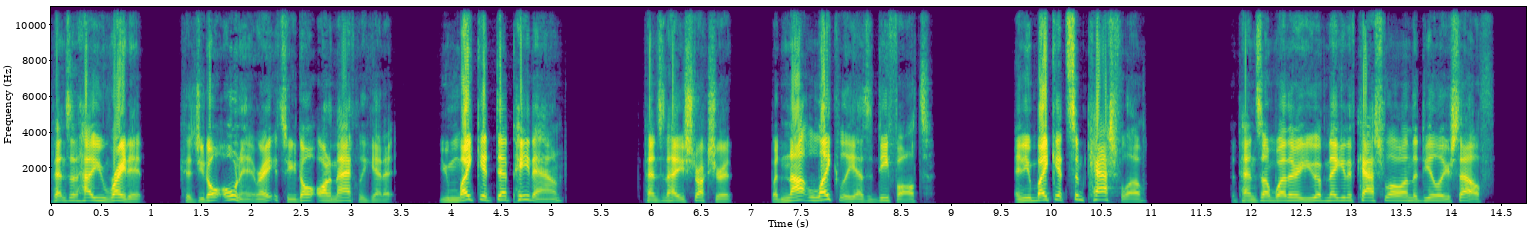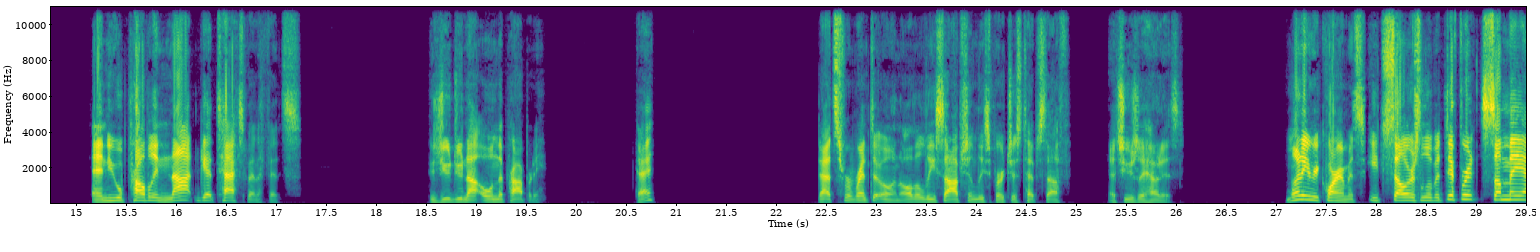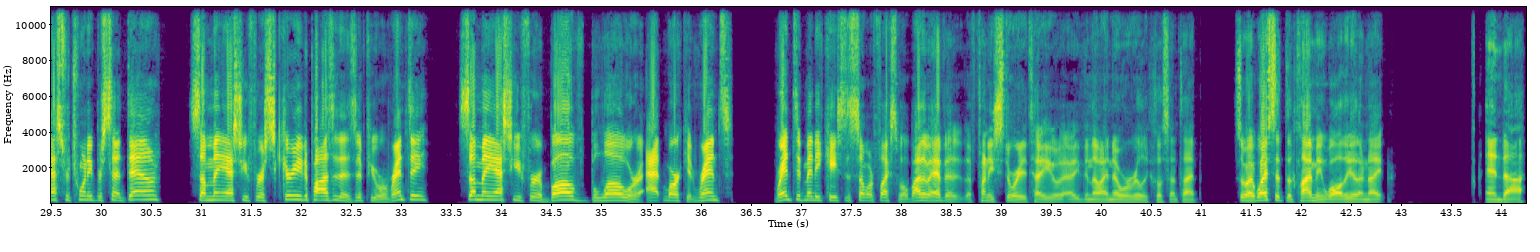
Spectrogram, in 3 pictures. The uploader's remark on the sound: Real estate entrepreneurs in Greeley, Colorado. This was a live class recorded.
